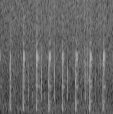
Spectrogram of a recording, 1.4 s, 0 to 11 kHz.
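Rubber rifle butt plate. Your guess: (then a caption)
Solid. Eight quick, evenly spaced taps land on the solid rubber butt plate of a Benjamin 392S .22 caliber air rifle's stock. Each is a short, dry knock centered around 570 Hz that dies away almost at once. The plate sounds solid rather than hollow, though the stock behind it is hollow; the solid sound comes from the rubber plate itself.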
